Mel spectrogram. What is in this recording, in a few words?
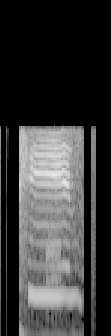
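"pin1", Cantonese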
